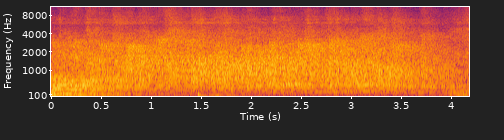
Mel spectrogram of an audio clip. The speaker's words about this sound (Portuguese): Se você recebe, dê um lindo aplauso ao Senhor e diga amém.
